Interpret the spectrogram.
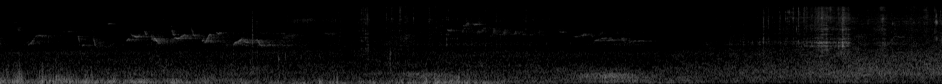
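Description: A small songbird singing short phrases of high, stepped notes, over a low rumble on the microphone, with a few light clicks near the end.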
